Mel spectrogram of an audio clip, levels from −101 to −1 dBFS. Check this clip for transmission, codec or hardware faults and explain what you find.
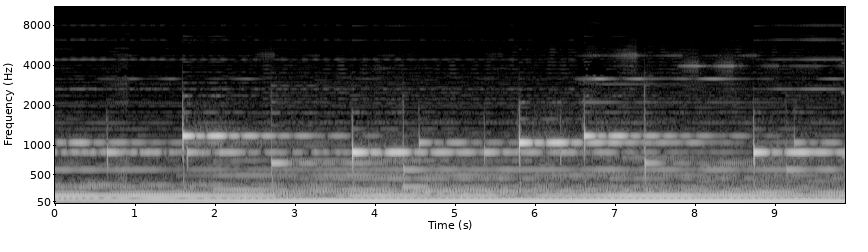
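Nothing stood out on listening to this music clip that would point to a transmission, codec or hardware problem.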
